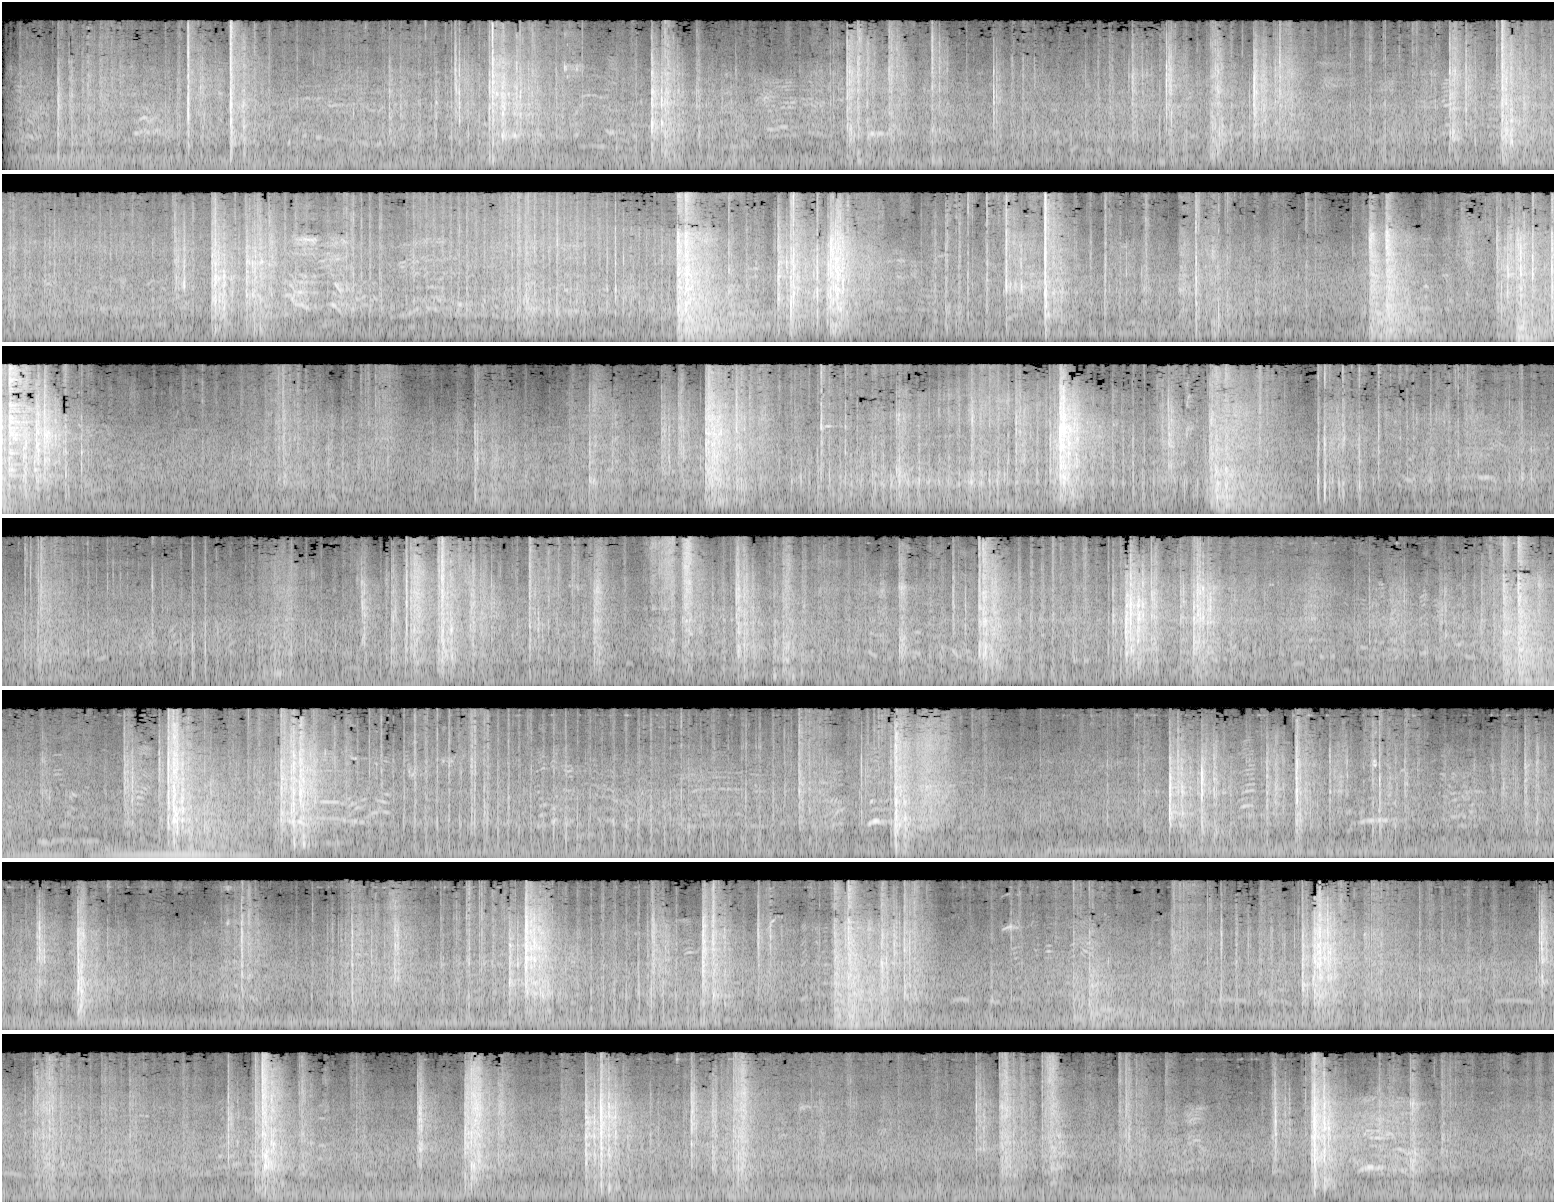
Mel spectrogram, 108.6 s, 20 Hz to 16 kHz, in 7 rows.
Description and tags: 160718 HSN skateboarders 2
Many skateboarders have gathered together in the evening of Spanish Salamanca. Voices. Little dog barking. Several times one of them rides onto an iron ramp and jumps on a rail.
skateboard, Spain, street, people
